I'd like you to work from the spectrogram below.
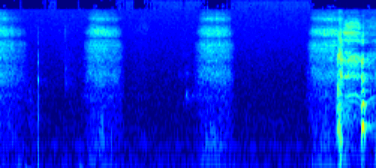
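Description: A person breathes heavily on purpose: four slow, loud, rasping breaths separated by quiet pauses, the last ending in a short snorting sound.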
